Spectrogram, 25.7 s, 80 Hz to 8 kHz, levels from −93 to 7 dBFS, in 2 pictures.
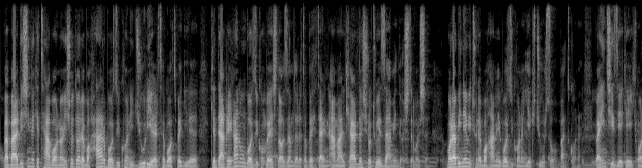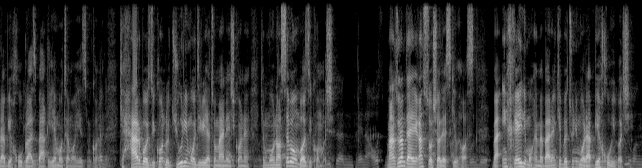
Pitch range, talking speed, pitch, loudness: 105-140 Hz, 180 wpm, 120 Hz, -25 LUFS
